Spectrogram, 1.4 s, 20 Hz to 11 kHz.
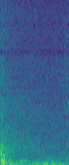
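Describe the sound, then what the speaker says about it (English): A 2022 Ram TRX's 6.2L HEMI V8 with factory exhaust growls at a steady low idle after a brief rev at the start, its deep exhaust rumble close and loud. "Still sounds mean. Even with factory exhaust."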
